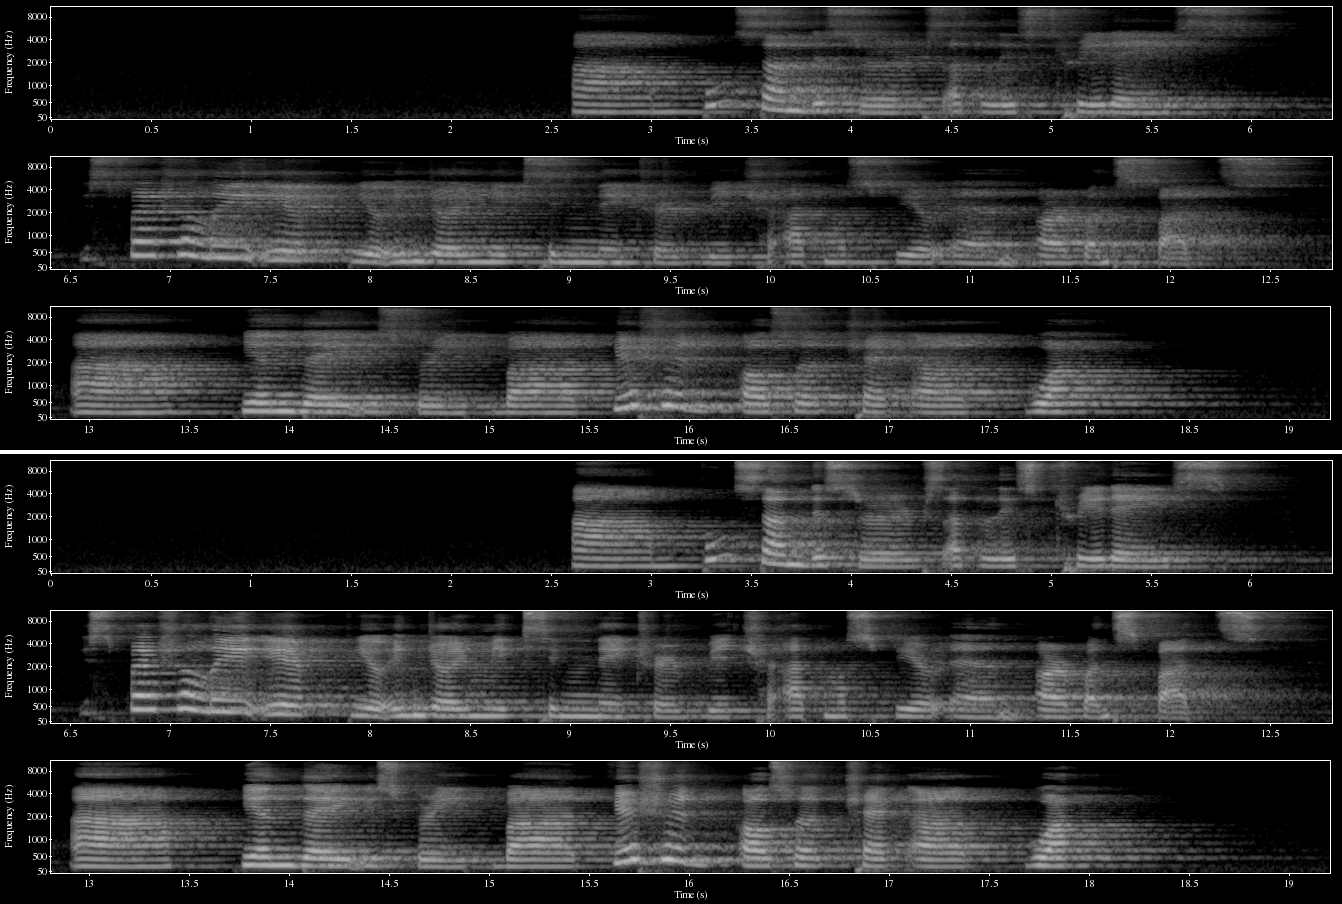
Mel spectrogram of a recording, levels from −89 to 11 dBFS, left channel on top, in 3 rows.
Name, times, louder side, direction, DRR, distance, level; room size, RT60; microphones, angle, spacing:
voice 1, 2.6-5.9 6.6-12.4 12.9-13.4 13.8-17.4 17.7-17.9, right 4 dB, 55° right, 4 dB, 1.1 m, -28 dB
20.0 x 19.0 x 7.8 m, 1.3 s
head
